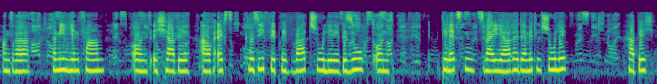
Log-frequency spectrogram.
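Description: Slow, even-toned woman interpreting. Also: fairly high pitch. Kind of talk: live consecutive interpreting of a testimony.

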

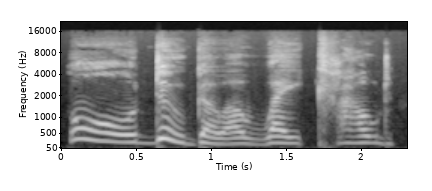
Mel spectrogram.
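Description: A woman's voice: on the high side, lively intonation, slow pace, a little mellow, no echo, voice pushed up. A woman voicing a grumpy male bear in a children's story, with a blunt, emphatic delivery. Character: grumpy male bear who likes his comforts.

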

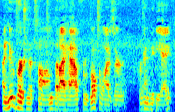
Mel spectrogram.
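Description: A man talking off the cuff as he explains and demonstrates, in a halting, meandering, opinionated way. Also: on the low side, steady tone, a little hiss or hum, low-quality recording. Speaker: vlogger demonstrating screen reader voices. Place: small room indoors. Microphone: handheld phone, later lying on desk.

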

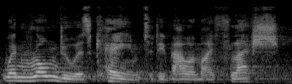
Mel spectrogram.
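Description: An actor playing an austere, pious Saxon king in a video game, speaking formally and deliberately, as if preaching. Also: medium pitch, expressive, slight background noise. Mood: solemn. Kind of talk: dramatic video game acting. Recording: long hall reverb, loud music behind.

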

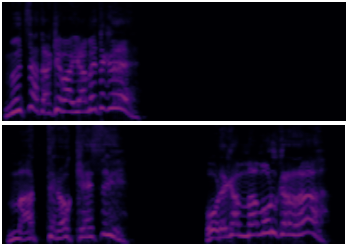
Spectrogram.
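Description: An actor playing a carefree, romantic young wandering warrior with a tender streak in an action game, theatrical, breezy and poetic. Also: male voice, very high-pitched, big pitch swings, slow, bright, forceful tone, no room sound, clean studio sound, heavily acted. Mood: concerned. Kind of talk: Japanese action game voice acting.

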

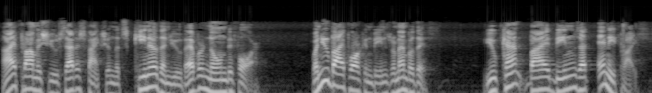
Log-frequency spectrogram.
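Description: A man reading a 1930s radio advertisement as announcer, with measured, polished salesmanship. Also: medium pitch. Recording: dull 1930s radio recording.

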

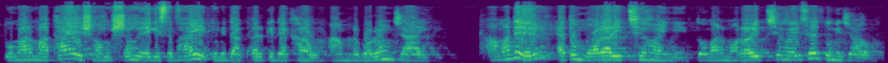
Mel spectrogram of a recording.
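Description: A woman's voice: medium pitch, slow pace, a little mellow, lightly acted. A woman voicing a scornful, fearful cartoon townsperson, mocking and dismissive, in a distant recording with long reverb. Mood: incredulous, mocking. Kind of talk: cartoon story dialogue.

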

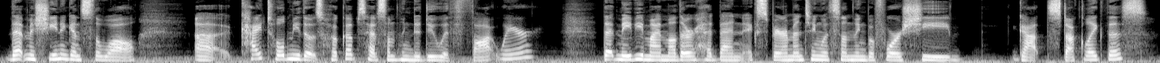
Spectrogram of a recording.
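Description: A woman as a low-voiced young space scientist. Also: natural voice. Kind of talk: naturalistic audio drama acting.

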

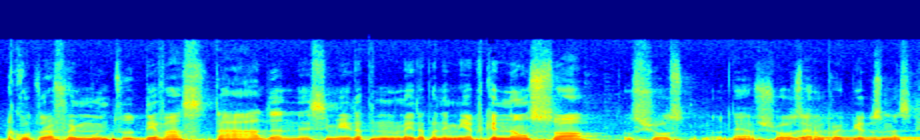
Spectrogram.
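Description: A man's voice: mid-range voice, normal speed. A young man, talking casually as a podcast host into a close studio mic. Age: young adult. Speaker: podcast host, music teacher. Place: small indoor podcast studio. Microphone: close studio mic on a boom arm.

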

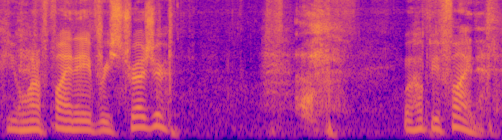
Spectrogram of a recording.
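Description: An actor playing an earnest, anxious American adventurer in a video game, speaking in an urgent, imploring way. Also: male voice, a little high, lively intonation, normal speed, slight background noise, natural voice. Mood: pleading, bargaining. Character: earnest, anxious male adventurer pleading and bargaining. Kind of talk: video game cutscene acting.

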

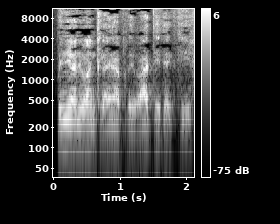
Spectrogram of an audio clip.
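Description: An actor playing a wry, self-deprecating small-time private detective in a German crime radio play, dry and laconic. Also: male voice, fairly low pitch, a little mellow, breathy edge.

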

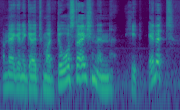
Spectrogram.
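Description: A man's voice: medium pitch, very animated, brisk. A man giving a casual hands-on product tutorial, informally talking through each step as he works at an office desk. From Australia. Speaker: product demonstrator for an intercom supplier. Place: indoor office desk area. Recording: clear background noise, room ambience.

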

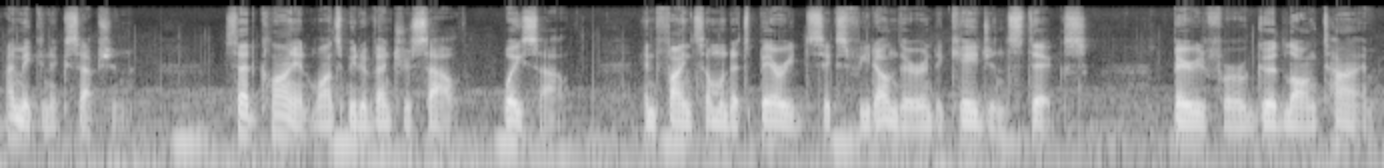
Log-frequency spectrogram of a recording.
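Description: A man playing a wry, world-weary private detective narrating a 1940s-style radio noir, terse, slangy and deadpan. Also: deep voice.

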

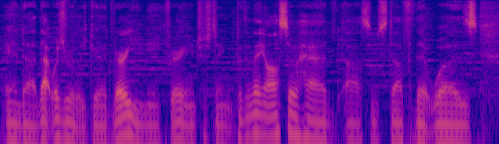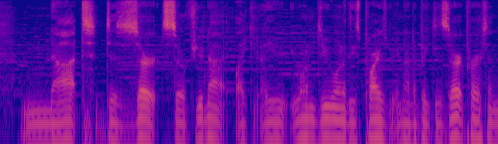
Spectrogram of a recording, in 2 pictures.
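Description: A man hosting a casual solo podcast in a rambling, enthusiastic way, his voice sounding lower than usual. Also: warm tone. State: voice sounding unusually low today. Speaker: podcast host.

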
